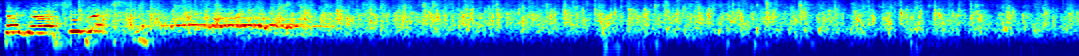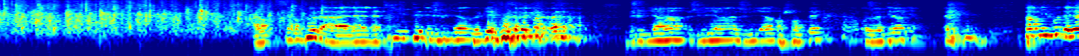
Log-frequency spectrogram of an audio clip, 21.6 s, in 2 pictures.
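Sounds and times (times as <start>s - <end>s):
audience applauding warmly: 0.0s - 14.4s
speech: 13.6s - 21.5s
laughter: 15.6s - 16.8s.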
